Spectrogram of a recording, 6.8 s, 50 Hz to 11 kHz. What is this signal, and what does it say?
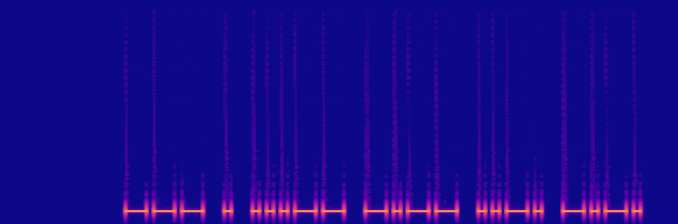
Morse code, heard as a keyed tone, about 17 wpm, 700 Hz. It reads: OE3YFC
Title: DXCC-100 Call Signs - 6 Characters - Repeated 2x - 17wpm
